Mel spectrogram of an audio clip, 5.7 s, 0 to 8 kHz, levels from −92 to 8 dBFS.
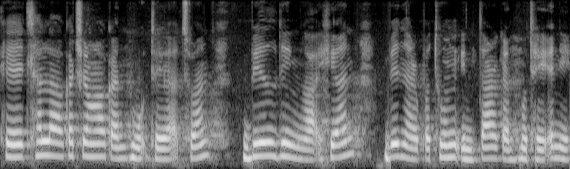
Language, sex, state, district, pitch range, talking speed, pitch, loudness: Mizo, female, Mizoram, Aizawl, 190-230 Hz, 210 wpm, 215 Hz, -12 LUFS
